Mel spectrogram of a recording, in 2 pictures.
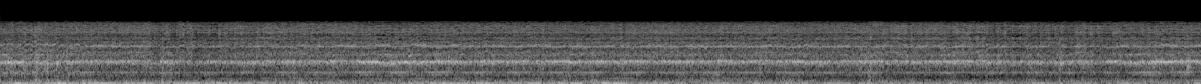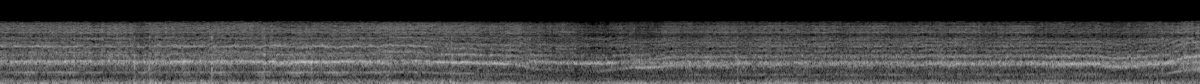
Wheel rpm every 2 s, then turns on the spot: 150, 140, 150, 150, 150, 150, 150, 150, 120, 110, 120, 130.
none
